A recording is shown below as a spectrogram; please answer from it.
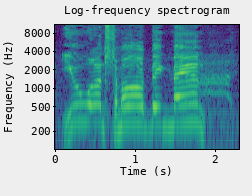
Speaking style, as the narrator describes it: Your dad screams down at him

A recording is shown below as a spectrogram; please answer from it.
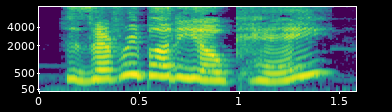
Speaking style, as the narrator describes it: asked Prince Henry urgently

